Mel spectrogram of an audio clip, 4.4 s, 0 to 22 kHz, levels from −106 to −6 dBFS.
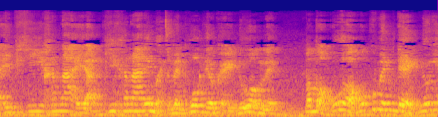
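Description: From start to finish the speech has a bright but gritty, metallic top, with s sounds turning lispy and nothing above 14.9 kHz. This is likely HE-AAC compression, rebuilding the treble from copied lower bands, and the damage fits a low bitrate near 24 kbps.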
